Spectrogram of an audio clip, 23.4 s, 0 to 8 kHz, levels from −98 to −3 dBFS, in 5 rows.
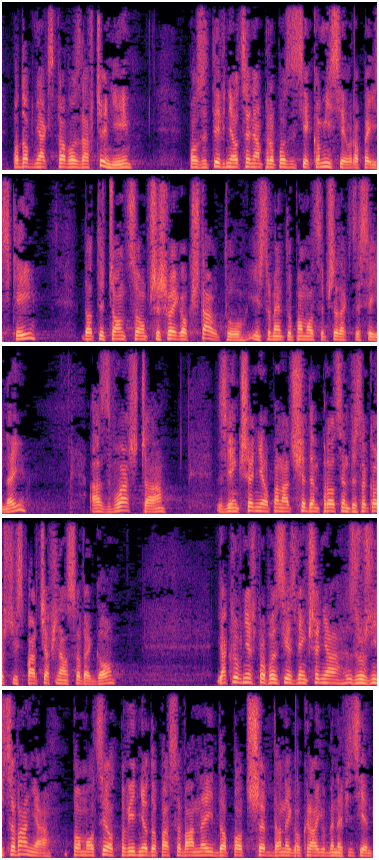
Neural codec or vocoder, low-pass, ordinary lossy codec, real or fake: none; none; none; real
